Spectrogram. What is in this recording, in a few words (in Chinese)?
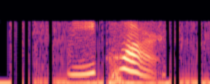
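"yikuair", Chinese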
